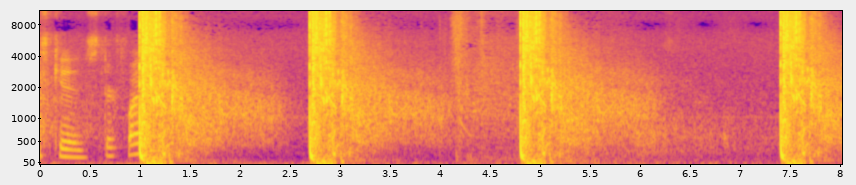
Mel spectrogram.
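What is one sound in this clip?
A pistol fires single loud shots, each ringing out with a long echo.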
